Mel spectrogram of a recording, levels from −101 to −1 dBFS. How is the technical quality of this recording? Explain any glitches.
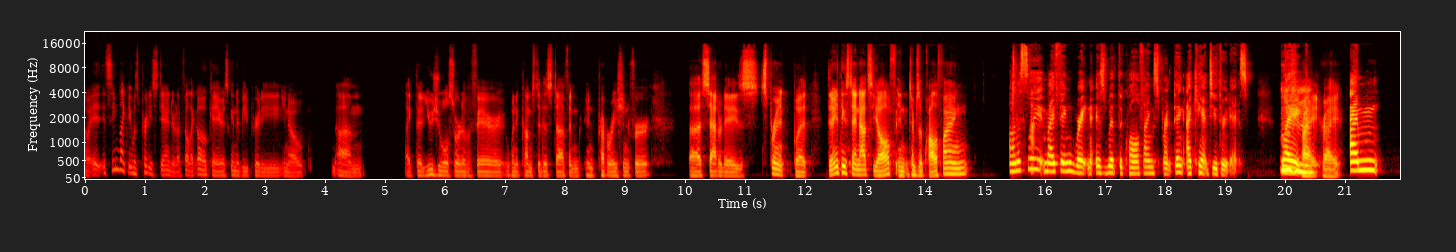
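The recording has a recurring level problem: automatic gain rising. From 0.05 to 3.69 s, 5.51 to 9.45 s and 10.07 to 14.78 s, the speech and background swell together by about 8 to 9 dB, as the gain control judges the input too quiet and slowly turns it up.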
